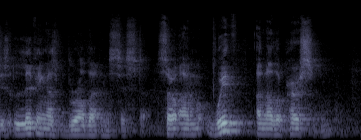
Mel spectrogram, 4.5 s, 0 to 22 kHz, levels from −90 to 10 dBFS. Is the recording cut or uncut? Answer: cut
